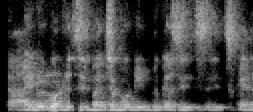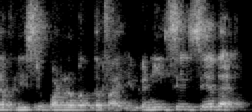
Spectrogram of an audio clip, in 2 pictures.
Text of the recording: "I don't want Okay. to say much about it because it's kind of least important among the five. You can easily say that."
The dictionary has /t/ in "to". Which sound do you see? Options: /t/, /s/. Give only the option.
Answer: /s/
